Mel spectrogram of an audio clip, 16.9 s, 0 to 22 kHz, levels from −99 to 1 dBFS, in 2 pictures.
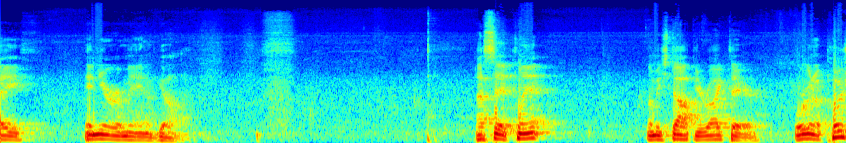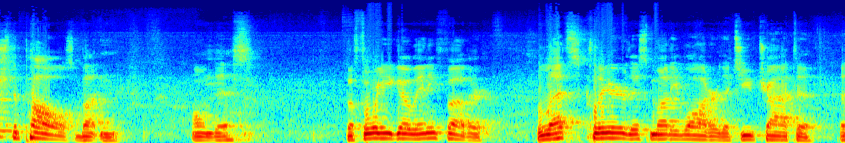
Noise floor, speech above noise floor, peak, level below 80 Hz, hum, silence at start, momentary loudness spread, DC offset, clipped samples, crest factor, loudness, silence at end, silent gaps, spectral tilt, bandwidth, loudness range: -45 dBFS; 34 dB; 0 dBFS; -42 dBFS; none; 0 s; 11 LU; under 0.1%; under 0.1%; 14 dB; -12 LUFS; 0 s; none; -9 dB/octave; 9.2 kHz; 6 LU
